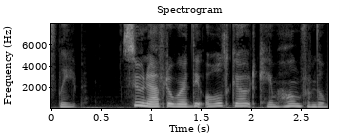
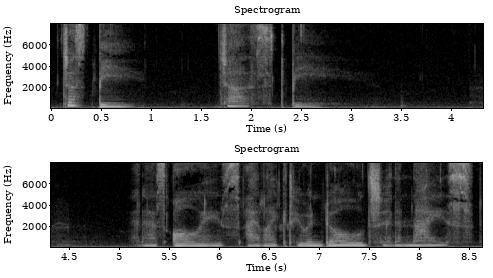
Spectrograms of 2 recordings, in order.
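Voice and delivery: guided meditation. Acted. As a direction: ease them gently into calm, with long pauses. Leads a relaxation exercise.

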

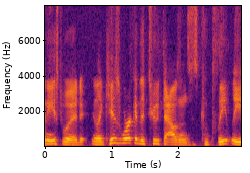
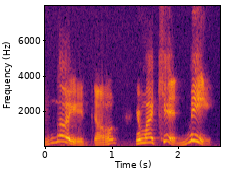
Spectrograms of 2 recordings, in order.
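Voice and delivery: higher, overacted father voice; mock movie father, pitched up and hammy; mock dad; 6 semitones higher, slower than usual. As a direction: ham up the clumsy dad reassuring his son. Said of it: "who the fuck talks like this?".

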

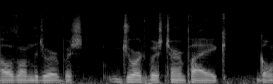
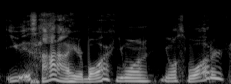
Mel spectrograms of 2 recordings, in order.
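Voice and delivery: higher, lightly southern helpful stranger; imitating a southern drawl; 7 semitones higher, 3 dB louder than usual. Stranger offering water in the heat, light southern accent. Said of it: "He said".

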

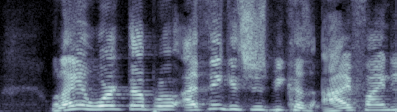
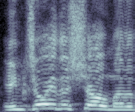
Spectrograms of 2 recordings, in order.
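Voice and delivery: loud, high comic retort; mock yelling; 8 semitones higher, 4 dB louder than usual. Ranter insisting to his girl, mock yelling. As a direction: belt it out, half laughing. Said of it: "Why are you yelling at me?".

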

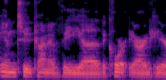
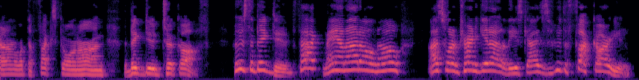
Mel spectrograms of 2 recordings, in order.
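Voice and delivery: higher-pitched, agitated tough guy; a confused outlaw demanding answers, pitched up; rough gangster NPC; 10 semitones higher than usual. Acted. GM voices NPC Seth Gecko.

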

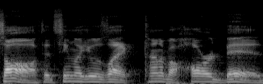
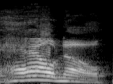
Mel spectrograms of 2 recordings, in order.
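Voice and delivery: loud, emphatic mock outrage with laughter behind it; retold aggressive outburst, loud; 4 semitones higher, 10 dB louder than usual. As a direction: blurt out an aggressive refusal, half laughing. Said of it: "You got really aggressive".

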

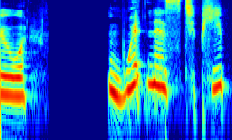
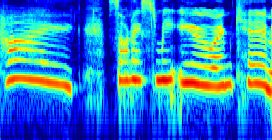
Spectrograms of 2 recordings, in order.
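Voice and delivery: much higher, sing-song polite hello; turning to a church neighbor, higher fake politeness; fake polite greeting; 7 semitones higher than usual. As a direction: parody an inauthentic greeting. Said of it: "so inauthentic to turn and be like".

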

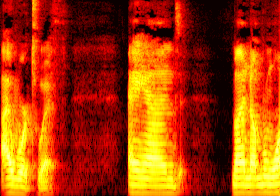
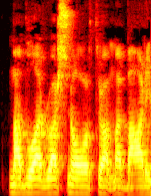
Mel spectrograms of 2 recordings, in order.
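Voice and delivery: ordinary talk

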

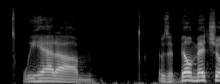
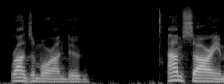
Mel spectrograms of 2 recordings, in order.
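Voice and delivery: ordinary talk, nothing marked

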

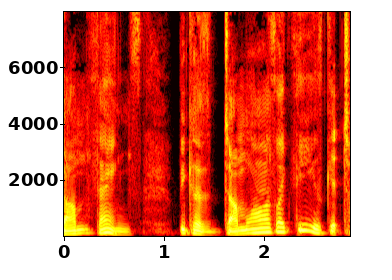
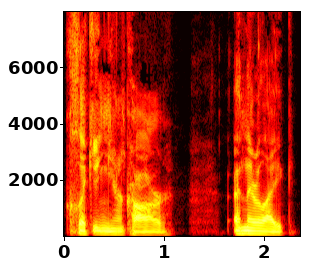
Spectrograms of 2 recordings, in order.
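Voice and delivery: normal talking voice

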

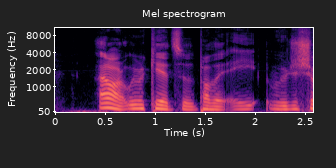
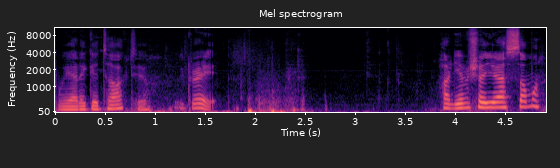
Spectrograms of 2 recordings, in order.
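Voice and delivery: normal talking voice

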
